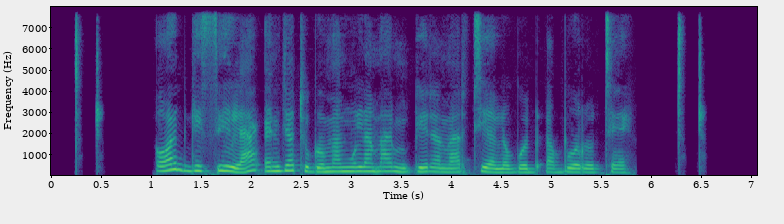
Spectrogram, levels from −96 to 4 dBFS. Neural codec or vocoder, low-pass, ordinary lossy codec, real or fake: codec, 16 kHz, 1 kbps, FreqCodec, larger model; none; none; fake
